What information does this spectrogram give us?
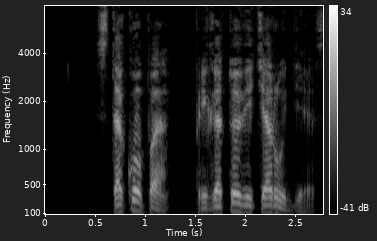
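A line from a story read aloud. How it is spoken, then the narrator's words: Calm order, hidden anxiety. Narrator (Russian): спокойно приказал Ковалев, хотя на душе у него скребли кошки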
